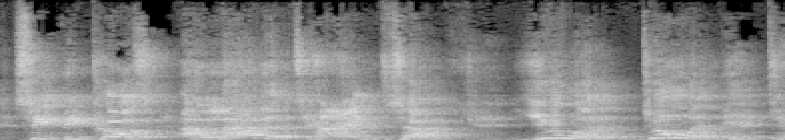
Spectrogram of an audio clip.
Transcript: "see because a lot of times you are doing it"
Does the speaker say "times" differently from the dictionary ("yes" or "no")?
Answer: no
